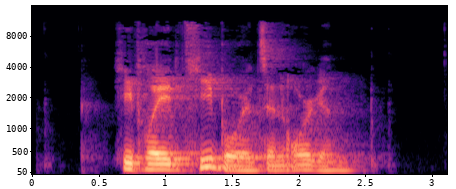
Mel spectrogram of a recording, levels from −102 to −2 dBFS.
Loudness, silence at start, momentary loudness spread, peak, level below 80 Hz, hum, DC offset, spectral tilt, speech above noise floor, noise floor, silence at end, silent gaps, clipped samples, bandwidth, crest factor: -19 LUFS; 0.7 s; 16 LU; 0 dBFS; -42 dBFS; none; under 0.1%; -7.5 dB/octave; 49 dB; -67 dBFS; 0.7 s; none; under 0.1%; 11 kHz; 20 dB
